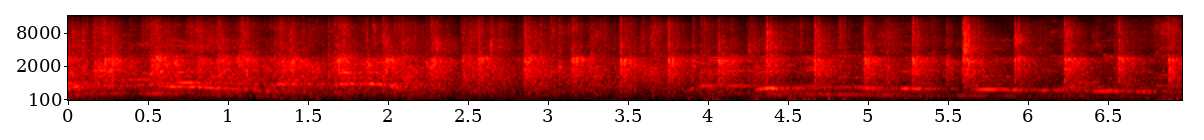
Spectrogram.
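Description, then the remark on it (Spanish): An audience claps steadily in praise of God for several seconds, a dense, continuous patter of many hands, with sustained vocal tones rising and falling above the applause. “Si su aplauso y su alabanza es para Él, bríndesela con calidad y con amor.”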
